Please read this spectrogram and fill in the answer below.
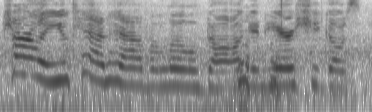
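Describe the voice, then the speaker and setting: A woman's voice: high voice, expressive, normal speed, a loud crowd. A woman telling a casual anecdote at an outdoor gathering. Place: outdoors in an iris garden. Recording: very noisy, distant outdoor recording.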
